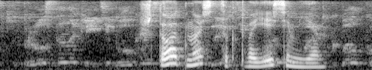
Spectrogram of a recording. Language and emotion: Russian, neutral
